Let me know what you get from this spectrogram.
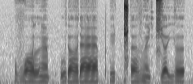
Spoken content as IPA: v ɔ l æ̃ pʼ u ɾ ʌ ɾ æː pʼ ɪ ǁ ɜ v ɛ̃ t͡ɕ ɜ j ə

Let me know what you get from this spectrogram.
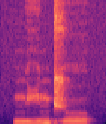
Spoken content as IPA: n i n d͡ʒ o

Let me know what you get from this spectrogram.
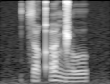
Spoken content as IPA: t͡s y qʼ ɯ ŋ͡ǁ o

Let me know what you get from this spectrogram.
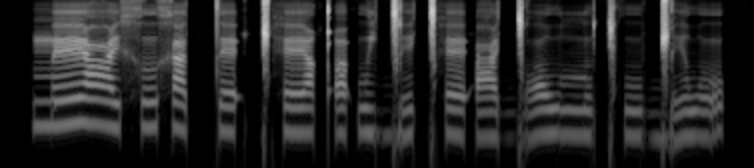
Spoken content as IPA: m ɛː ʕ e x ɤ x a tː ɛː ʔ ǁʰ ɛː qʼ u ʔ u j ɡ͡ǀ e ǀʰ ɛː ʔ ʕ ɛ ɡ͡ǀ ɔː w lː u ǀʰ uː ɡ͡ǁ e w o

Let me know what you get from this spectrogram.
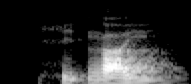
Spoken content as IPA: h i˦ ʔ ŋ a˧ j

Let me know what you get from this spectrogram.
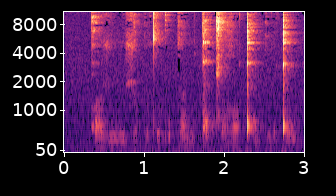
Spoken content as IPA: qʼ o ʒ y n y ʃ ɔ k o tʼ ɤ pʼ o k a m ɤ ǃ o ǁ ɤ ʁ ɔ ǃʰ y k u ɾ o ǃ u

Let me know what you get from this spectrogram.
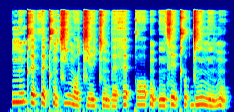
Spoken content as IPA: ɲ ũ˦ kʰ ɛ˦ ʔ θ ɛ̰˦˨ kʰ ũ˦˨ t͡ɕ i˦ n ɔ˨ t͡ɕ e˨ ɪ̯ t͡ɕ ũ˨ b ɛ˨ h ɛ˦ ʔ k ɔ˦ ʔ ũ˦˨ ʔ ĩ˨ sʰ ḛ˦˨ ɪ̯ kʰ ʊ˦ ʔ d͡ʑ ĩ˦ n ĩ˨ m ũ˦˨

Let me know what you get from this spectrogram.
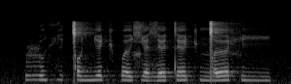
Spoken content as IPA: ɮ u ç ɪ ǀ ɔ ɲ ɛ t͡ʃ p ɜ ɕ æ z ɛ t ɛ t͡ʃ ŋ͡ǀ ɜ ɬ i

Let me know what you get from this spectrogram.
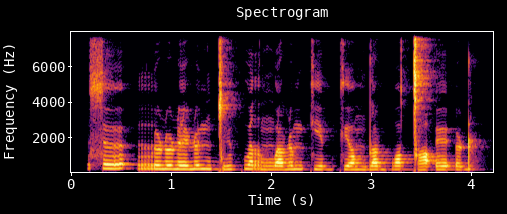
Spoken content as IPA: s ɵ | r o ɳ o ɳ e ɳ ø m ɡ͡ǀ ʉ kʷ ɑ r ŋʷ ɑ ɳ ɵ m kʲ ø b kʲ ɔ m d ɑ ɖ b ɔ ɡ͡ǀ ɑ ʔ ø ʔ ɵ ɖ

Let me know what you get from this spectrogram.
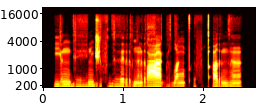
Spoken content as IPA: j ɘ ŋ ɡʱ e̤ n d͡ʒ ə̤ f dʱ ɘ r ɡ ə̃ r ʕ a ɡ ə̤ dˤ a ŋ pʼ ə̤ f qʼ ə r n z ə̃

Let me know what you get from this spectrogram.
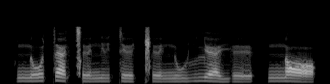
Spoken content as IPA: n o t æ ǀ e n i t e ǁ e n u ʎ lʲ æ j e | n ɒ

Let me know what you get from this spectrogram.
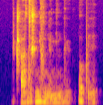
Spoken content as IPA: t͡ʃʼ a˨˩˦ d ʏ˥˧ ʃ nʲ ə˥˧ v n ʏ˨˩˦ nʲ ə˥˧ n b y˥˧ | k͡p o˥˧ pʼ ɪ˨˩˦

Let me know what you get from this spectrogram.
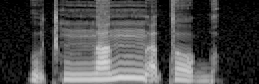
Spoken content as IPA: ṵ t͡ʃ nː a nː a̰ t ɔ ɡ

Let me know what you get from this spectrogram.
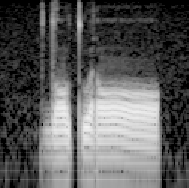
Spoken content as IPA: d ɔ tʷ a ɾ ɔː

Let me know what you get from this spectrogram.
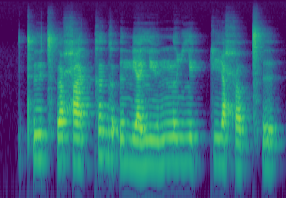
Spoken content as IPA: tʼ ʉ t͡sʼ ɵ ħ a kː ɐ ɡ ɵ ʔ ɨ mʲ a lʲ ʉ nː o ʎ lʲ ɵ kː i ħ o b t͡sʼ ɨ

